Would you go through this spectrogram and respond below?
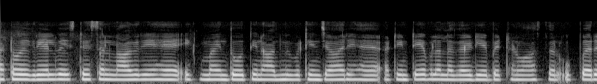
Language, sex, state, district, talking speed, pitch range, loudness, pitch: Marwari, female, Rajasthan, Nagaur, 260 wpm, 220-230 Hz, -13 LUFS, 225 Hz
